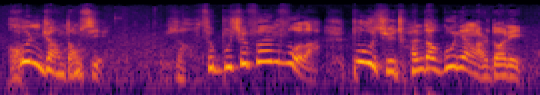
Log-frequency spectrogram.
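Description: A man playing a gruff, hot-tempered, domineering young bandit chief in an audio drama, speaking forcefully with a swagger. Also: extremely high pitch, wildly swooping pitch, brisk, a little hiss or hum, exaggerated voice. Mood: angry. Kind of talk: audio drama acting in Mandarin.

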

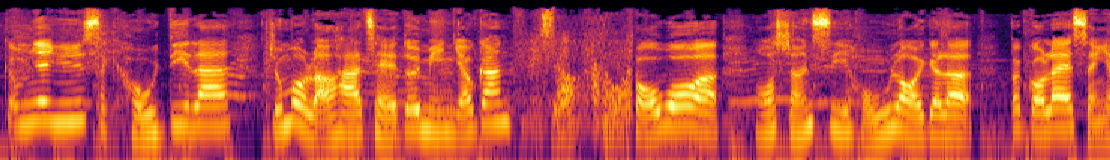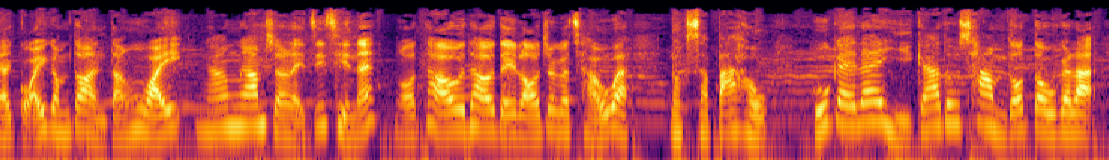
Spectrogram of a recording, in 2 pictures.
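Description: A woman playing a young rookie agent, chatty, pushy and eager in a radio play. Her voice sits fairly high, with some music in the background. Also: moderate pace, lightly acted. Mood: chatty, excited. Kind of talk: Cantonese radio drama acting. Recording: music faintly behind the voice.

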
